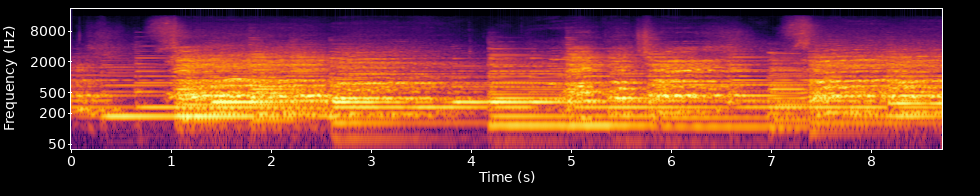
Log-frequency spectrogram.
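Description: Church music: a group of voices singing together over sustained keyboard chords, the voices coming in about a second in.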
